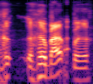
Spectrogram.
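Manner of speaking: garbled stammer as if round a golf ball; mouth full. Real, not acted. Podcaster fumbling a reply to cohost, mouth-full garble. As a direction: stumble through it with a mouthful. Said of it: "had a golf ball in my mouth".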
